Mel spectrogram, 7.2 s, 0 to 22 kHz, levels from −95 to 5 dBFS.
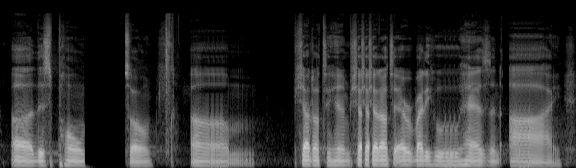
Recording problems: audio cutting out; at 1 s for 0.5 s
audio stuttering; 4 times, first at 2.5 s

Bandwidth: 15.5 kHz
